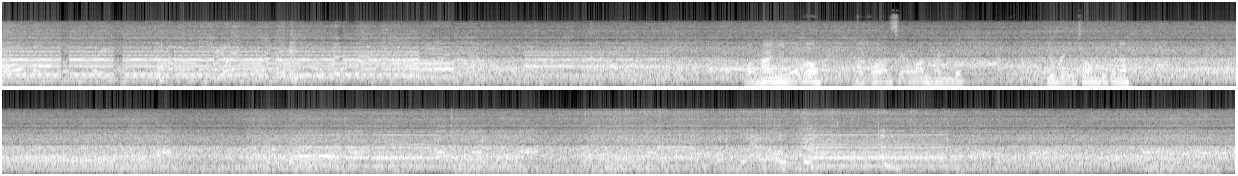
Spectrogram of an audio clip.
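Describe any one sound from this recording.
Music plays from a small tablet speaker.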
